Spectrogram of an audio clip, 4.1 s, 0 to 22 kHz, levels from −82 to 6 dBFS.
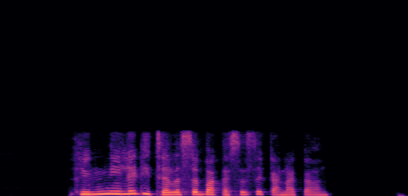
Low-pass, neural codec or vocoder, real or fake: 7.2 kHz; codec, 16 kHz in and 24 kHz out, 0.8 kbps, FocalCodec, streaming, 65536 codes; fake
